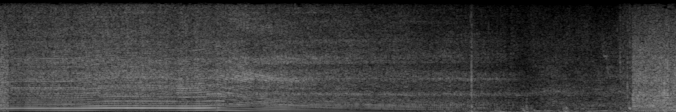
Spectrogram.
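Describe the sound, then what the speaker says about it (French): A chainsaw cuts through a tree trunk right at the base of the stump beside a river. The engine runs loud and close, then its pitch sags as the chain bogs down in the wood, and the sound stays continuous with no talk. "En coupant l'arbre juste au bas de la souche"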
